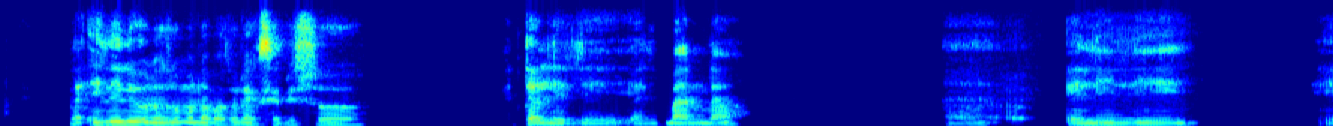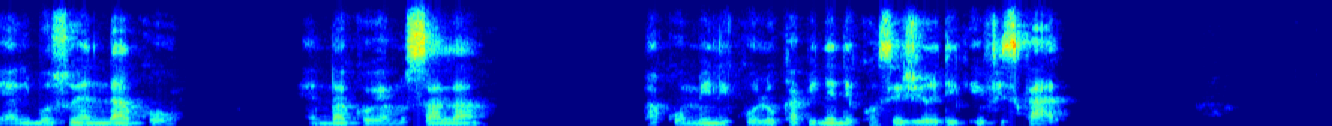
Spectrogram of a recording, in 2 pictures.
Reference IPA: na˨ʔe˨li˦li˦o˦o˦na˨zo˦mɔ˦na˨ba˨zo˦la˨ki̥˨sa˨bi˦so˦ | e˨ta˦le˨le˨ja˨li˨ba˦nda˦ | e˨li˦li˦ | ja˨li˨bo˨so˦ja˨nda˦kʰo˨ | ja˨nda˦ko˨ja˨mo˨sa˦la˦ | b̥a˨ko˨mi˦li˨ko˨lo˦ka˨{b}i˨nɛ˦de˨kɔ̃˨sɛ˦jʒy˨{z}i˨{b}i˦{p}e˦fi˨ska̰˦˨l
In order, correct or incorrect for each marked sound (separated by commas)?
correct, incorrect, incorrect, incorrect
